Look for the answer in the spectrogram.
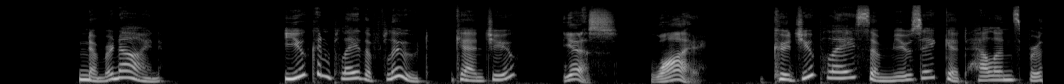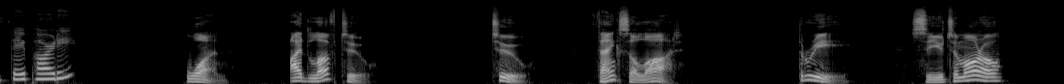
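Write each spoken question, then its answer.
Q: Could you play some music at Helen's birthday party?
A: 1: I'd love to.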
